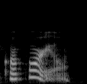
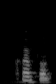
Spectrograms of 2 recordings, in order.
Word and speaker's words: corporeal: Yeah, you're saying it right. Corporeal. Corporal property. I almost said corporal property. That's not it.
